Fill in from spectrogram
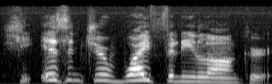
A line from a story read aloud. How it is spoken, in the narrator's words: exclaimed Sue, passionately excited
